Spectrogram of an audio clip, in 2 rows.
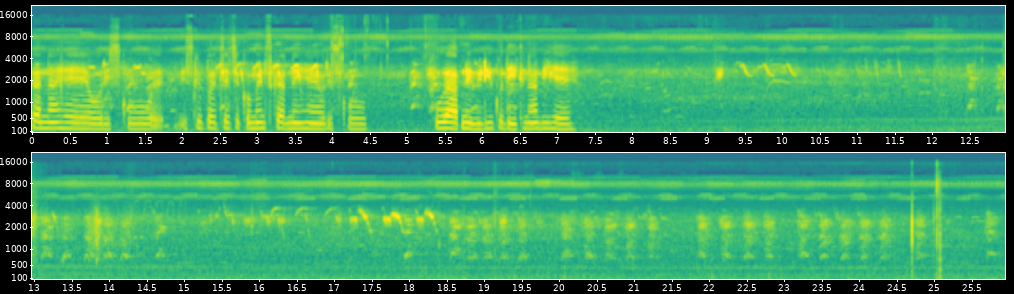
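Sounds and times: small birds chirping: 0.0s - 25.9s.

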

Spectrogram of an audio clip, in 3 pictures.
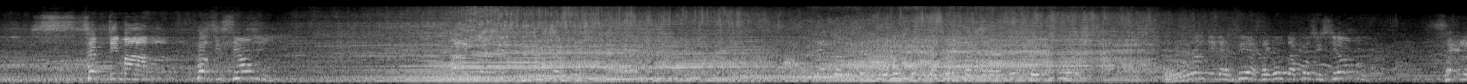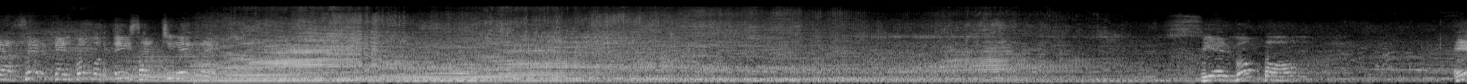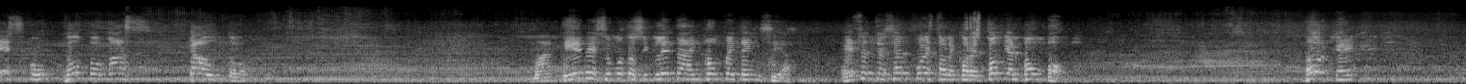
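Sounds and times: racing motorcycles passing: 0.0s - 44.0s.

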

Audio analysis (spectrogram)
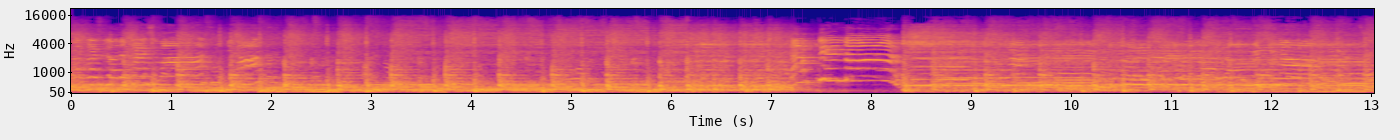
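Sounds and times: drum kit beat: 0.0s - 13.0s
live rock band playing: 0.0s - 13.0s.

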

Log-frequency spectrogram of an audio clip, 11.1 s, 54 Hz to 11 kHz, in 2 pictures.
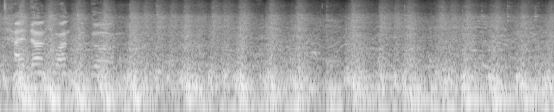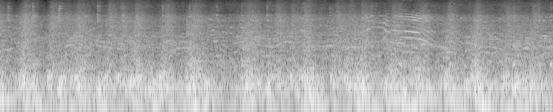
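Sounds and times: crowd noise: 0.0s - 11.0s
procession drums beating: 0.0s - 11.0s.

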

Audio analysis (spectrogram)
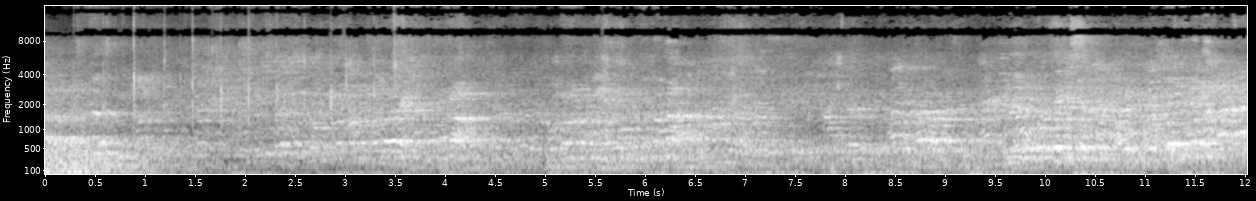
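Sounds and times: spectators calling out and talking: 0.0s - 12.0s.

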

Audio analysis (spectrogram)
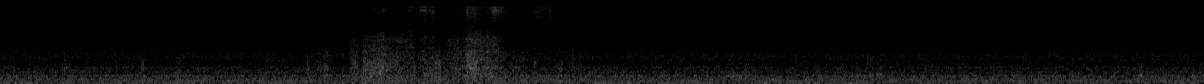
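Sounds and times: glass beads rustling in hand: 3.5s - 5.8s.

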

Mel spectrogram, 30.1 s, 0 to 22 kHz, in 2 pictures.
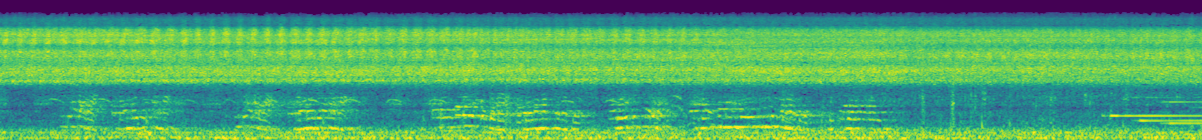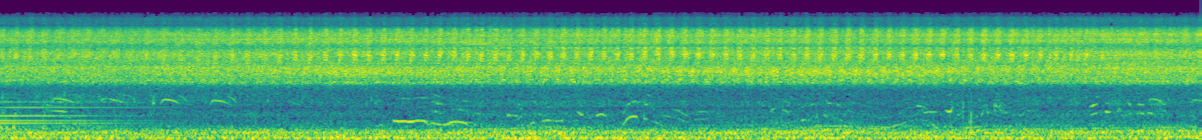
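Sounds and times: cicadas buzzing: 0.0s - 30.0s.

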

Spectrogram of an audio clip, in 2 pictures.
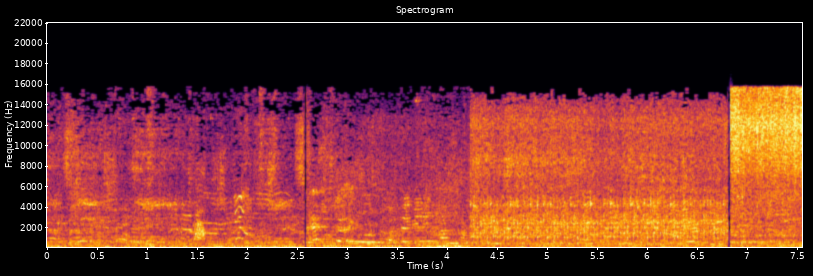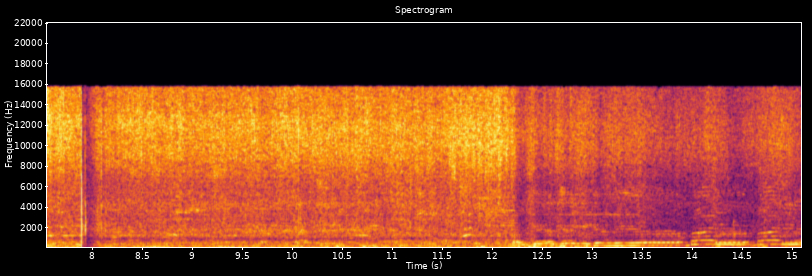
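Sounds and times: crowd voices: 0.0s - 15.0s
steady rushing noise: 4.0s - 15.0s
fire hose spraying water: 4.2s - 15.0s.

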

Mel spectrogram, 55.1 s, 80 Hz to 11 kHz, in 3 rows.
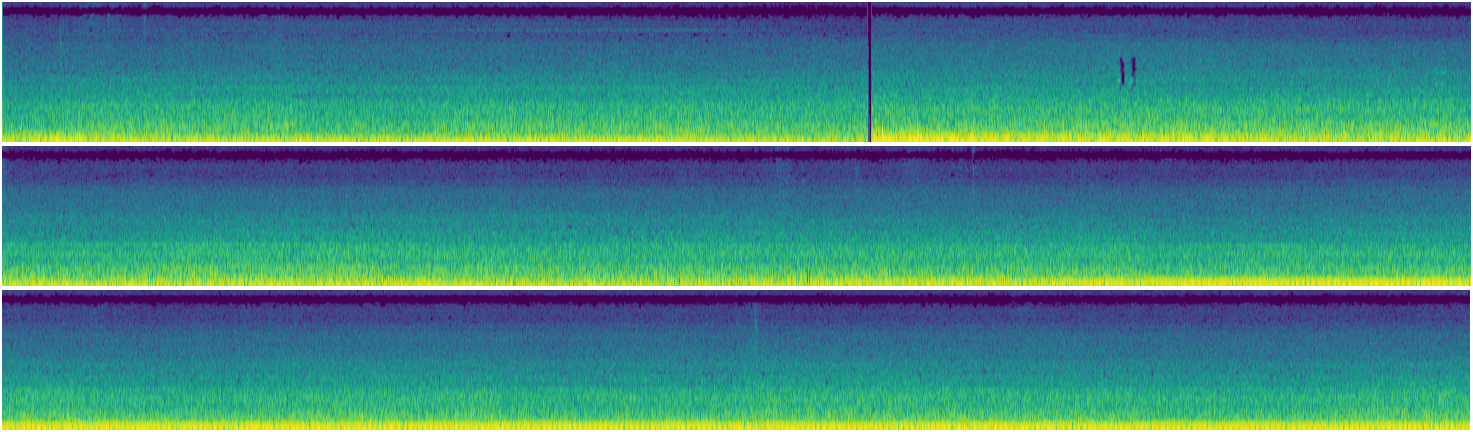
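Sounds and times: car cabin road drone: 0.0s - 55.0s.

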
